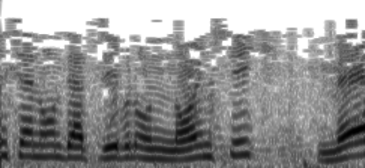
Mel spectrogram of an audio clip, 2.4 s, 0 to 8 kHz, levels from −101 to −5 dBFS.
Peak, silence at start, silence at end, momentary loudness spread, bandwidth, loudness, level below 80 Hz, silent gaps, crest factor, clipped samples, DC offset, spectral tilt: -2 dBFS; 0 s; 0 s; 9 LU; 5.8 kHz; -16 LUFS; -44 dBFS; none; 12 dB; under 0.1%; under 0.1%; -11.5 dB/octave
